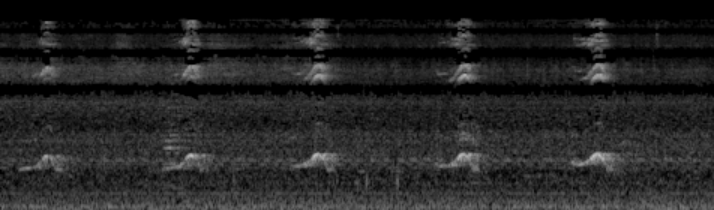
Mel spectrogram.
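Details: A koel in summer gives five rising, whistled calls, one about every two seconds, over a steady low background rumble.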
